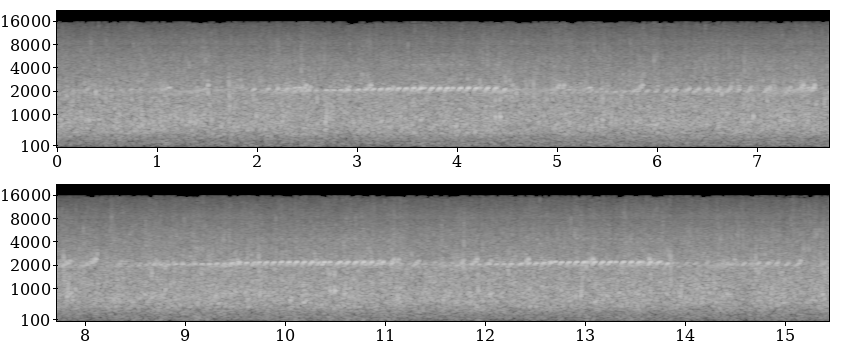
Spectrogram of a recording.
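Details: Kajika frogs calling in a clear stream, voices as sweet as a bird's or insect's: high, whistled pulsed trills lasting one to two seconds, heard three times, over a steady rush of flowing water.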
